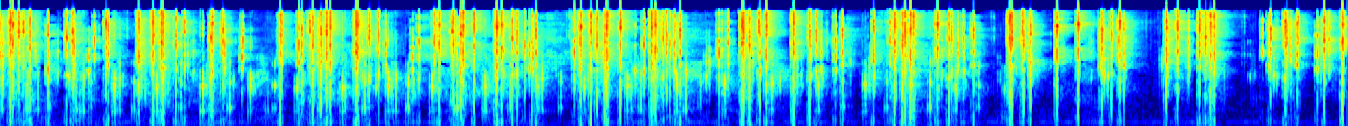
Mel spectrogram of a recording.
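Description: Long acrylic nails tap and scratch a small, flat pill blister pack with plastic bubbles and a foil back. The result is a dense run of crisp, bright clicks and crinkly scratches in quick irregular bursts, with no low end and almost no ring, broken by short silent gaps.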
